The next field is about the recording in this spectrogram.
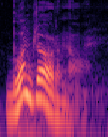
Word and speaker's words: Buongiorno: Und auch hier siehst du, das G von Buongiorno wird wie ein J ausgesprochen, vor einem hellen Vokal, vor einem I oder einem E, J, ansonsten wie ein G.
